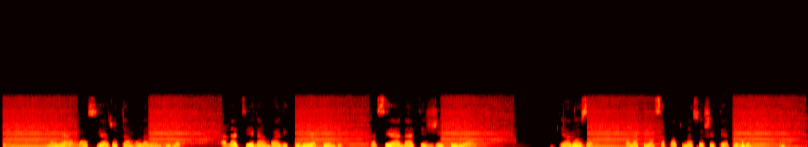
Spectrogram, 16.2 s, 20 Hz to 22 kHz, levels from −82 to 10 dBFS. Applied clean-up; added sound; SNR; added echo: classical method spectral subtraction.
